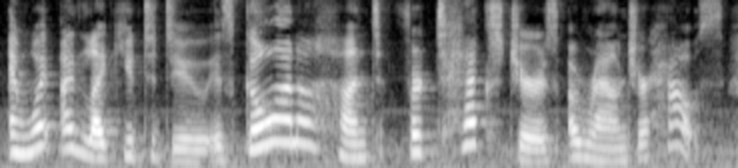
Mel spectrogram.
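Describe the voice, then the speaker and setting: A woman art teacher giving young children a craft lesson in a bright, upbeat kids' presenter manner, explaining step by step and checking in with simple questions. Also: fairly high pitch, big pitch swings, moderate pace, slight background noise. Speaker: elementary school art teacher. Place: indoors in school stairwell and hallway.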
